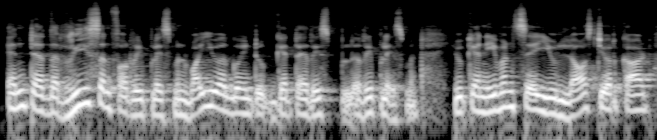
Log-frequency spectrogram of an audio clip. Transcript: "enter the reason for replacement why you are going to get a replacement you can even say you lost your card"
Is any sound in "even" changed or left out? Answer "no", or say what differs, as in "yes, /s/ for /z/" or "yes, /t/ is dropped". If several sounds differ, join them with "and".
no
